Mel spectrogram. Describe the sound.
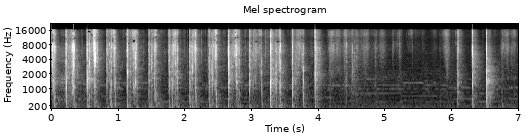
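Cards being handled and drawn from a deck of oracle cards: a rapid, regular series of crisp taps and slaps for about four seconds, then a pause, then a few more taps.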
